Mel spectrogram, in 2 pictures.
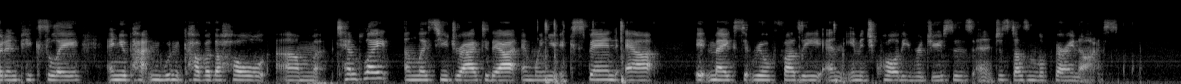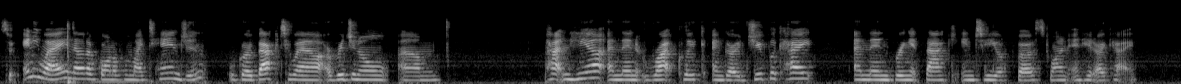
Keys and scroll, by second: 5.5 ctrl+t, 8.3 Return, 12.5 Delete.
